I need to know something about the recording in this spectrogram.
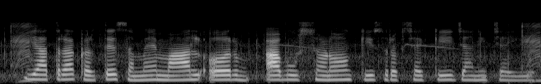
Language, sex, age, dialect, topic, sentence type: Hindi, female, 25-30, Garhwali, banking, statement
